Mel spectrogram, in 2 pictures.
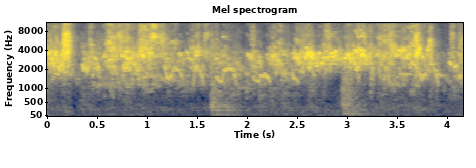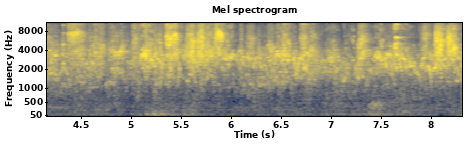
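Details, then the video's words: Two pet budgerigars, companions, chattering together in a dense, continuous run of high, scratchy warbles, chirps and squawks, broken by a few short pauses and with soft low thumps underneath. "Relaxing Budgie Sounds | Birds Sing You to Sleep Peacefully"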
